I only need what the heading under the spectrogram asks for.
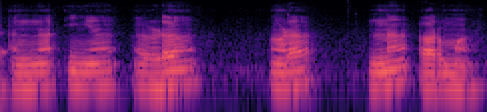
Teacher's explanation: इन सभी के बोलने पर जो है नाक से भी हवा जो है निकलती है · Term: नासिक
